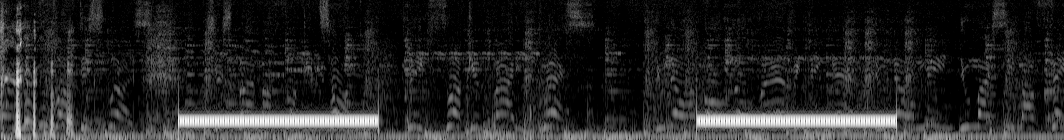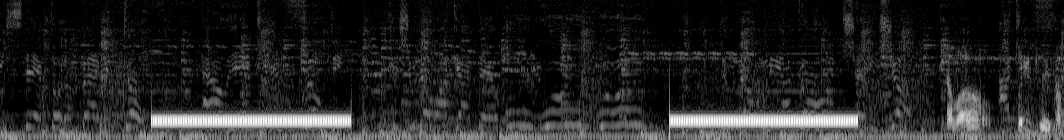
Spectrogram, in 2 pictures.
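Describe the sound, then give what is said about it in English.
Ringback tone while calling someone's phone: four long, steady, mid-pitched beeps of about two seconds each, evenly spaced with pauses between, over a low background hum. “I'm going to try and get Elena back on the phone.”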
